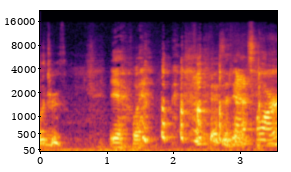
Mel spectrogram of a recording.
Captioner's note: laughing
